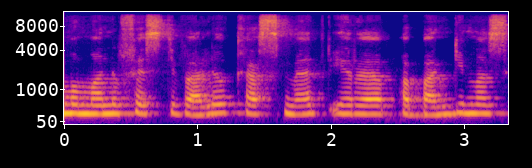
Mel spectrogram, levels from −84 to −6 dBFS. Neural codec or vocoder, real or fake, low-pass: none; real; 10.8 kHz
